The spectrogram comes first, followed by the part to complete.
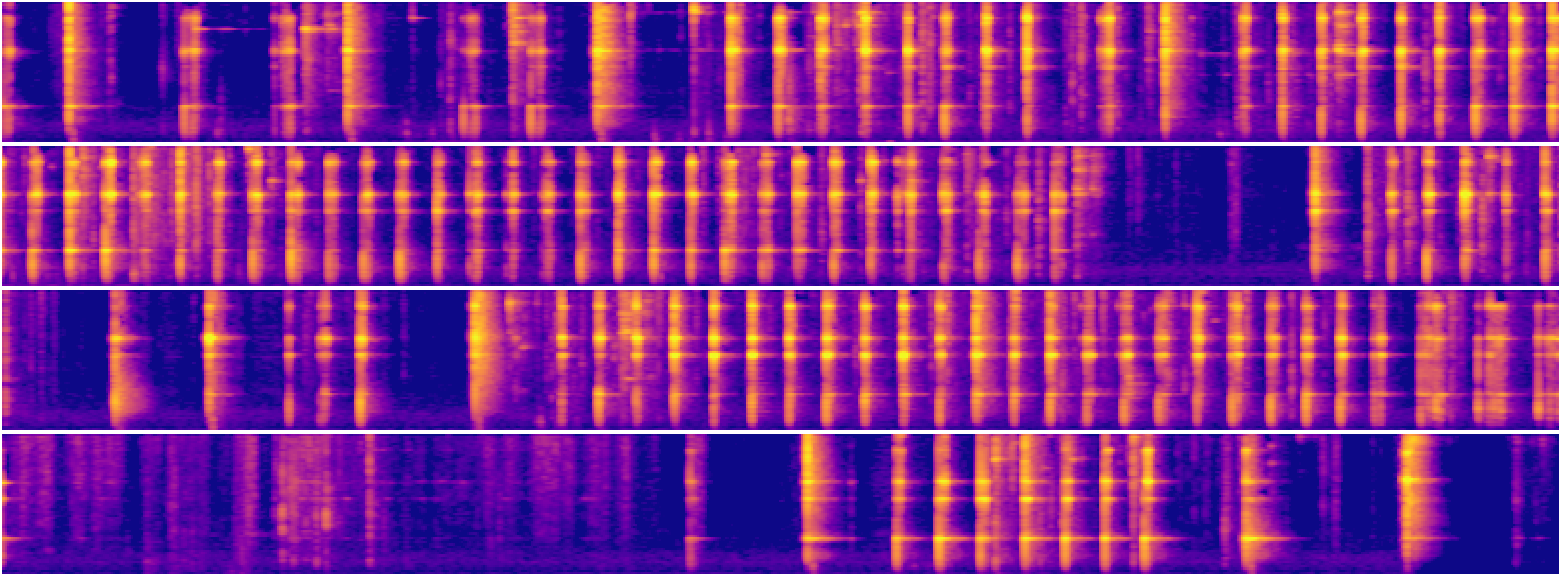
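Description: Abrading stone rubbed quickly back and forth along the edge of an obsidian biface, making a fast run of sharp, glassy scratching clicks, several a second. It comes in long runs broken by two short pauses. This is edge grinding to prepare the striking platforms.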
